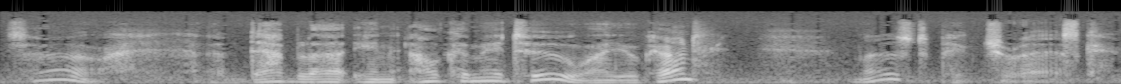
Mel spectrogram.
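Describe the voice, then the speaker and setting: An actor playing an inquisitive travel writer and amateur antiquarian, genteel, precise and chatty, in a radio drama. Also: male voice, mid-range voice, wildly swooping pitch, takes it slowly, sharp tone, slight background noise, exaggerated voice, rough recording. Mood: hushed musing. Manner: genteel, precise, musing to himself. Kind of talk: radio drama acting and narrated journal.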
